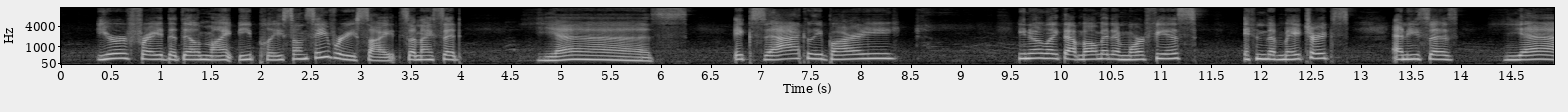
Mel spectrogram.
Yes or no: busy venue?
yes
